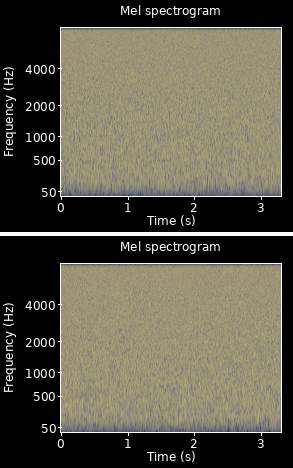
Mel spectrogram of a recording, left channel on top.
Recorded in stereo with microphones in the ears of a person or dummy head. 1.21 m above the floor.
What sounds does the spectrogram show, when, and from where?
Only background noise.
